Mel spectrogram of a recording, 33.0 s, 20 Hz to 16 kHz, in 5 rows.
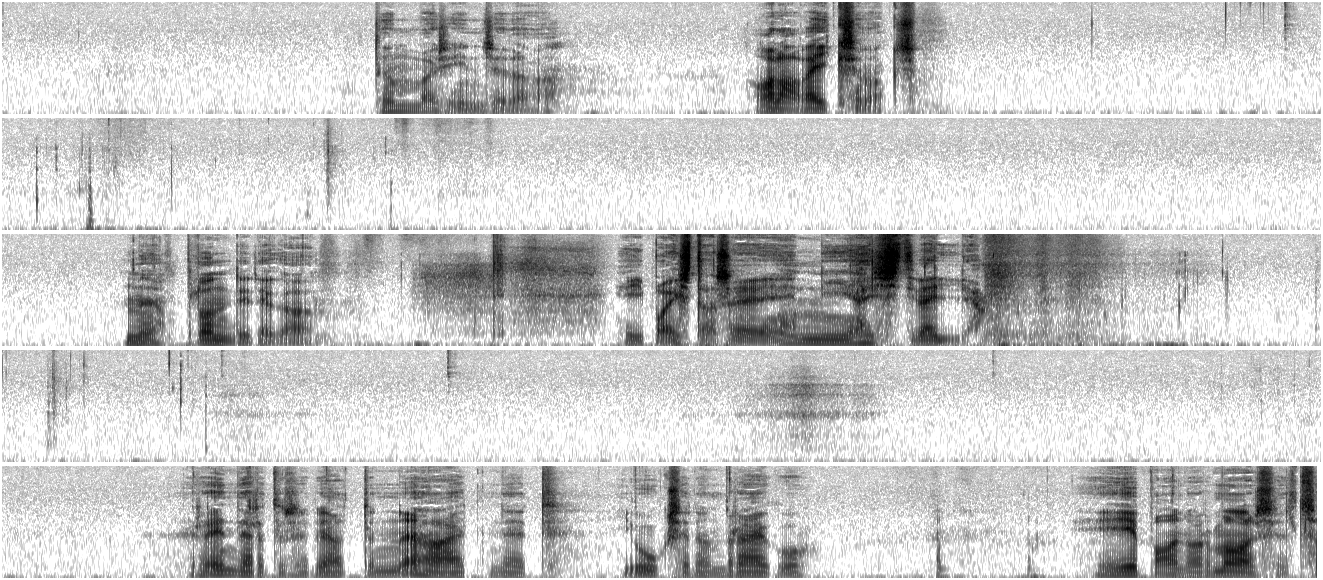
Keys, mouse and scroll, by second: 4.0 click, 20.1 Escape, 21.0 middle click.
